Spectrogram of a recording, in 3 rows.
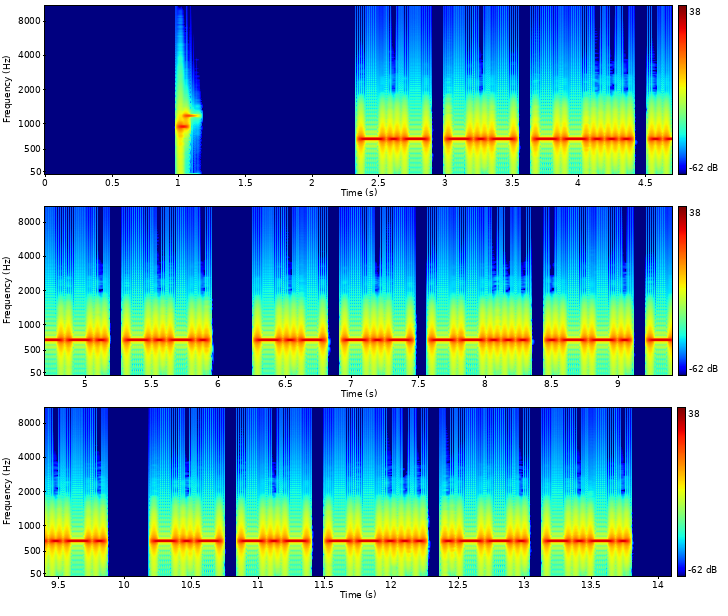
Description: Morse code, heard as a keyed tone, about 22 wpm, 690 Hz. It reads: KK7PC KK7PC KK7PC
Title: USA Call Signs Repeated 3x 22wpm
